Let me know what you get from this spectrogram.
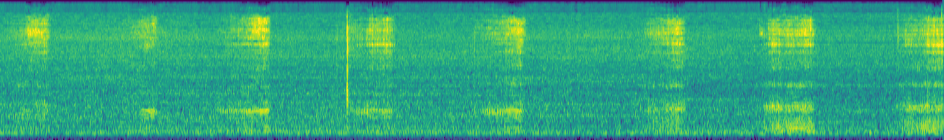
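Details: A Shih Tzu named Bebo, deeply asleep, snores in soft, rhythmic rasping breaths, roughly one every second or so.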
